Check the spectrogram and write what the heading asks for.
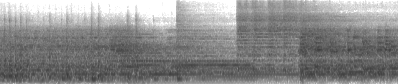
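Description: A live rautalanka band, playing instrumental electric-guitar rock with electric guitars over bass and drums. There is a brief quieter passage of held notes midway, and the full band comes in louder about six seconds in.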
